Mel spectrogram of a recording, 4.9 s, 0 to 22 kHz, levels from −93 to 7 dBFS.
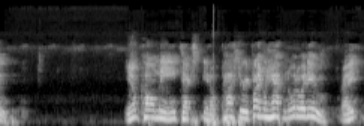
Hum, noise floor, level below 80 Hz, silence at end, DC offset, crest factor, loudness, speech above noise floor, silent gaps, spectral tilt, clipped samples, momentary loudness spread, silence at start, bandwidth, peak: none; -57 dBFS; -44 dBFS; 0.05 s; under 0.1%; 16 dB; -17 LUFS; 40 dB; none; -6 dB/octave; under 0.1%; 7 LU; 0 s; 8.4 kHz; -2 dBFS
